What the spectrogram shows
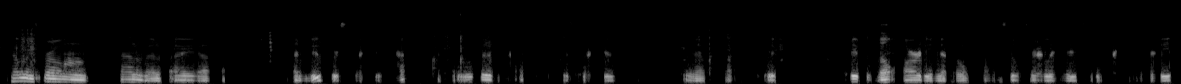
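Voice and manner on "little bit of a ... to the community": choppy, breaking-up audio; bad connection, words dropping out. Real, not acted. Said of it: "You're breaking up".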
